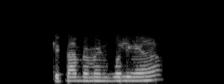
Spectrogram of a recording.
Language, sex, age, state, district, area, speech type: Hindi, male, 18-30, Uttar Pradesh, Ghazipur, rural, conversation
